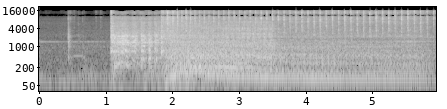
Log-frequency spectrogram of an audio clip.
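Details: 2004 Ford F-150 5.4L 3-valve Triton, brand-new remanufactured engine with replaced camshaft phaser, customer reports knocking on startup: V8 fires and settles to idle with a fast, even ticking rattle; startup knock, cause unconfirmed.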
